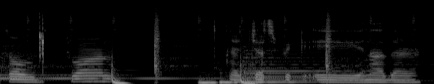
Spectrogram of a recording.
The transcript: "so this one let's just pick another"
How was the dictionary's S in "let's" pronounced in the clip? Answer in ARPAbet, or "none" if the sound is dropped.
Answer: none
